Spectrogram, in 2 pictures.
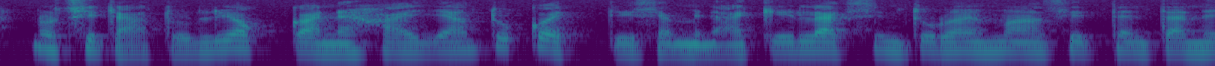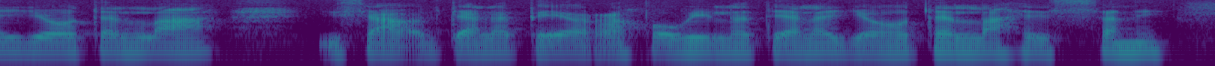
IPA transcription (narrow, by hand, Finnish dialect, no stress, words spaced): no tsitæ tulʲ jokːɑine hɑjːɑːntu kotʲːiːsɑ minækiː læksiːn tulemɑːn sitːen tænːej joˑutelːɑː isæ olʲ teælːæ peˑorɑhːoʋilːɑ teælæ joˑutelːɑhesːɑ ni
